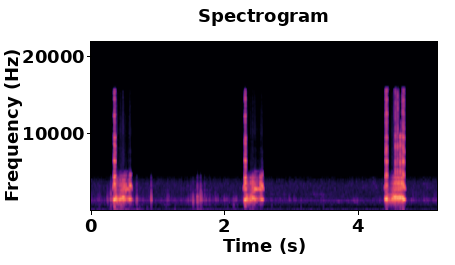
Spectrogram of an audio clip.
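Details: Estonian tawny owl calling around prey deliveries on an evening in mid-May 2013: three rough, hissing screeches about two seconds apart, each under half a second, with quiet between them and a low steady hum.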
